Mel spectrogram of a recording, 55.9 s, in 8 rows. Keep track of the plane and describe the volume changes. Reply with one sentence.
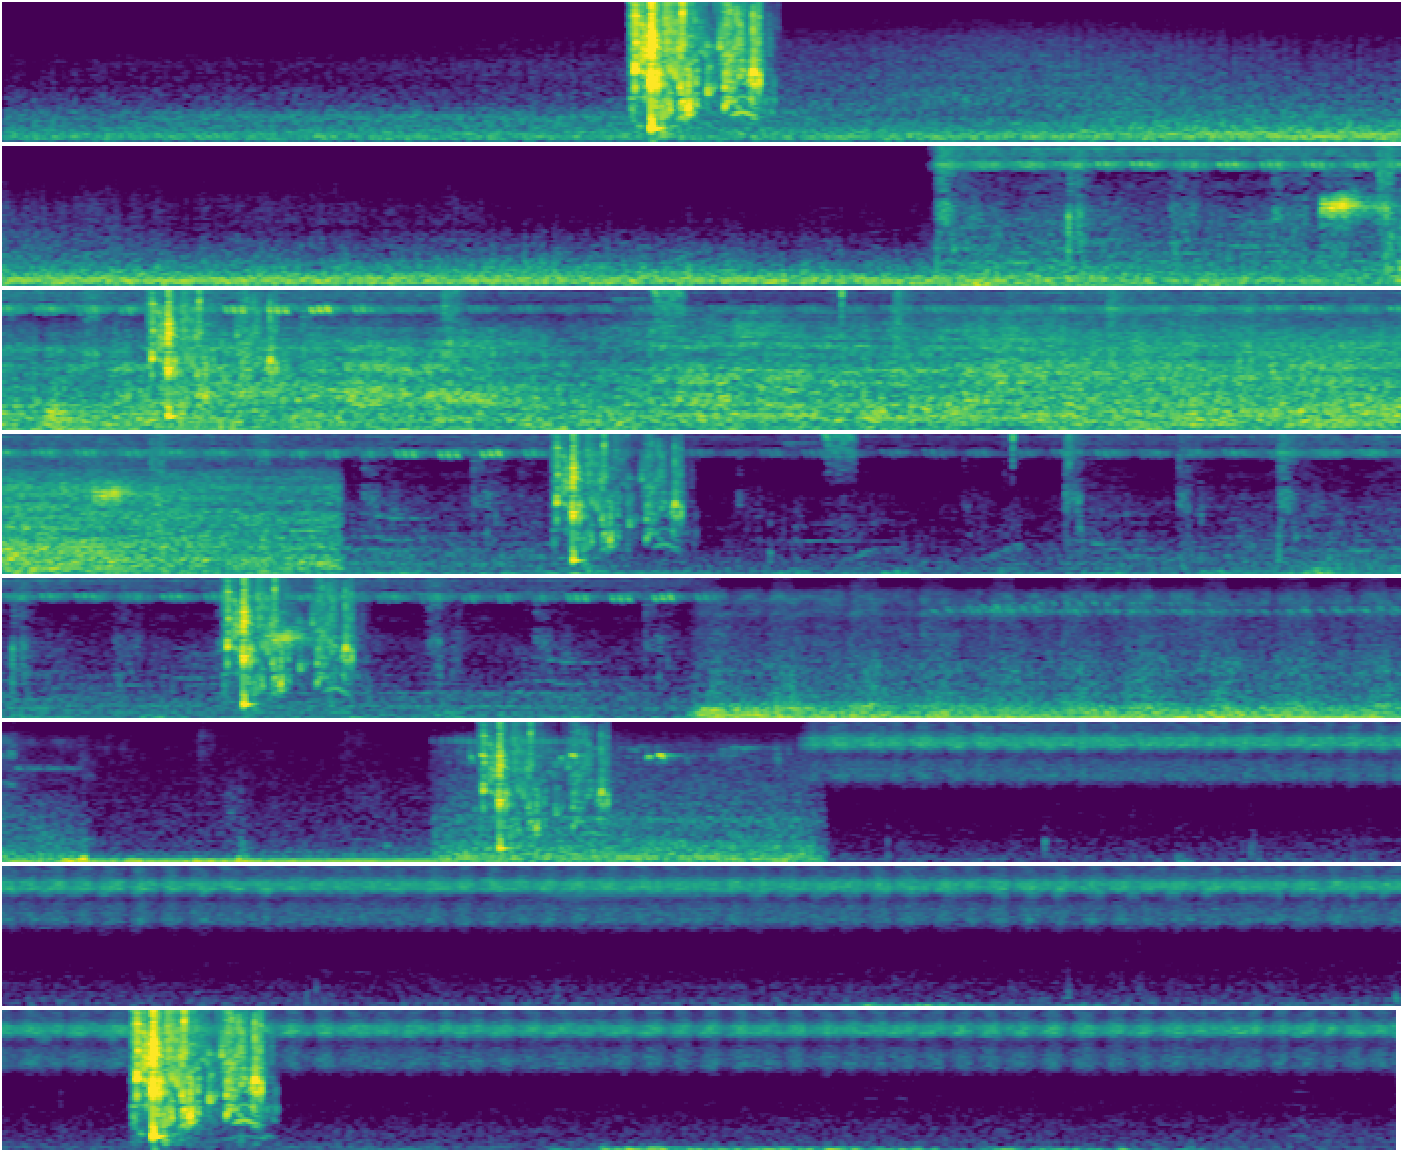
The loudness of the plane goes up.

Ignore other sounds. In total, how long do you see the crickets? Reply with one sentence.
The crickets can be heard for 44 seconds in total.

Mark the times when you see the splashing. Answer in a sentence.
You can hear the splashing from 3.1 to 3.8 s, from 14.7 to 15.4 s, from 23.7 to 24.4 s, from 29.1 to 29.8 s, from 37.4 to 38.0 s and from 49.6 to 50.3 s.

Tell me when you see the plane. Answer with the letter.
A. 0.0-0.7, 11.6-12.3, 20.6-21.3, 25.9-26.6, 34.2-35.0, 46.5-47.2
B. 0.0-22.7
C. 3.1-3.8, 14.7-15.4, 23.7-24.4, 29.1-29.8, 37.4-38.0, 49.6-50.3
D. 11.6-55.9
B.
